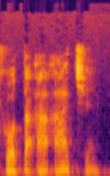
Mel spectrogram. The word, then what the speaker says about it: Jah: El maestro da ese mantra de 3 letras, J-A-H. En los grupos de meditación, relájense todos y pronuncien el mantra Jah, así. Como una exhalación, como un aliento para sí mismo, profundamente ignoto.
